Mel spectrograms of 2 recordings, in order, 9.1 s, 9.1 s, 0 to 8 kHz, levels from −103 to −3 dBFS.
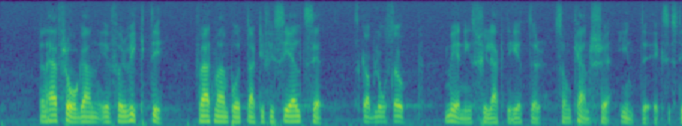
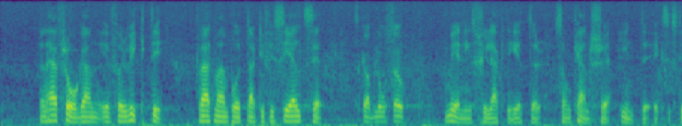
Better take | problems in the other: first | background sound (Bathtub (filling or washing)); 20 dB below the speech

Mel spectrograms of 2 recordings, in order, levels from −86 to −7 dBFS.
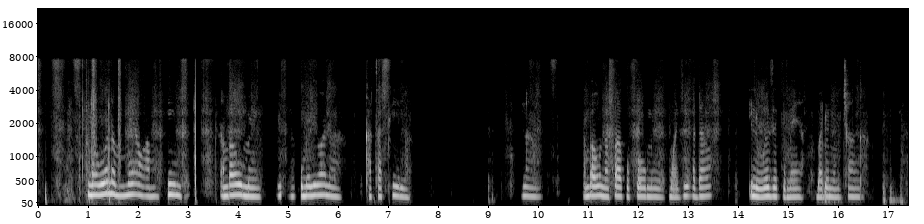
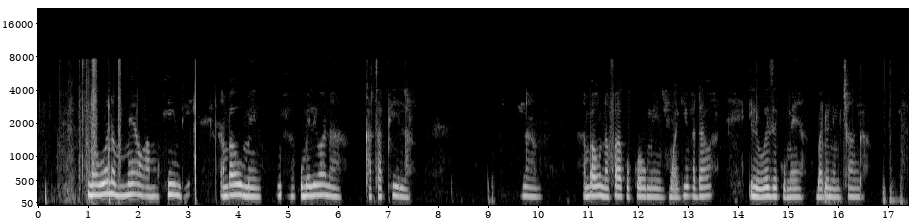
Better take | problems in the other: second | noise reduction (neural mask model RNNoise)

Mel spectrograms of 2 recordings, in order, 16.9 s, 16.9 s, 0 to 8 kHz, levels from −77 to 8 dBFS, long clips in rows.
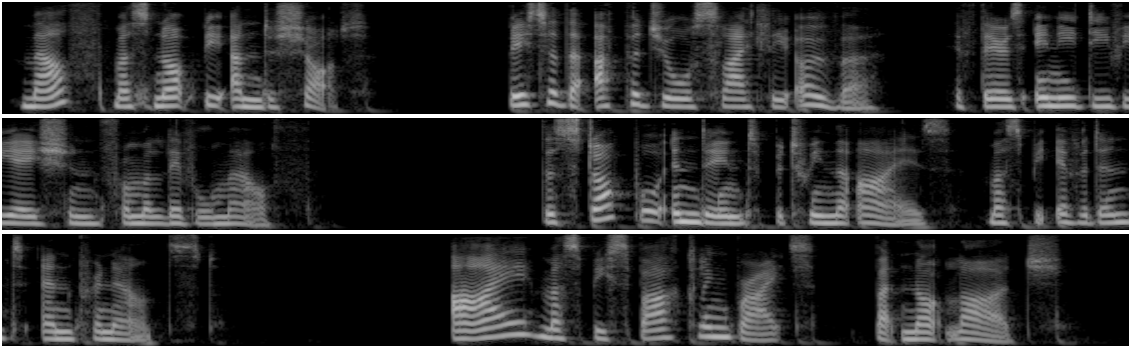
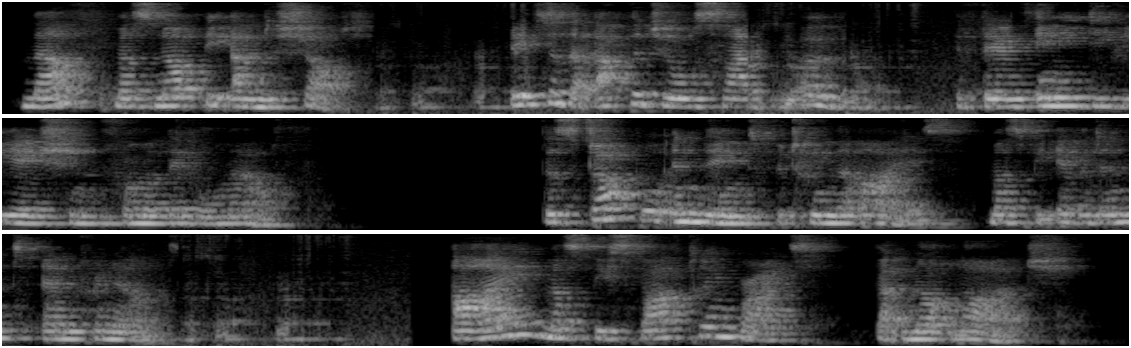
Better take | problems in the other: first | noise reduction (neural separator model SepFormer DNS4)

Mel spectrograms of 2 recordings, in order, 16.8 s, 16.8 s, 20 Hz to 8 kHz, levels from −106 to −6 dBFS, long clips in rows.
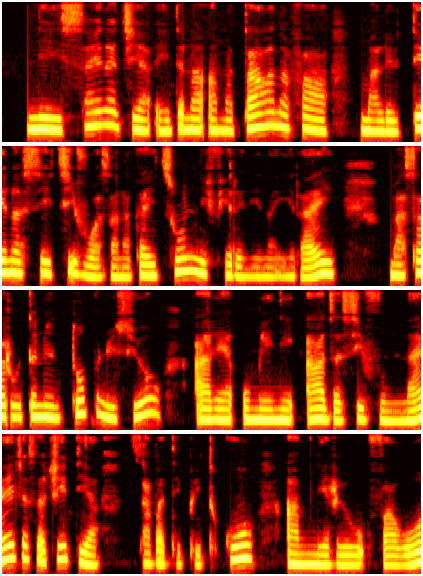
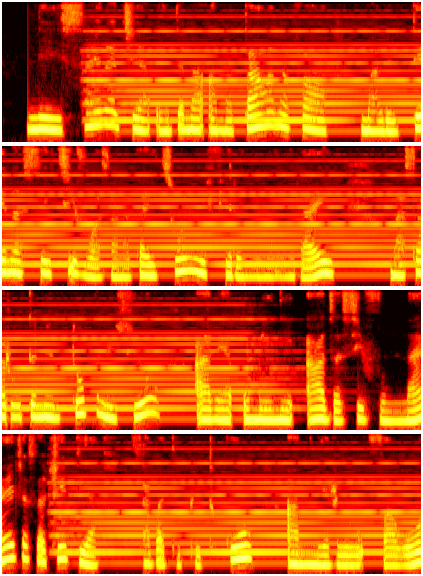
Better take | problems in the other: first | background sound (Organ); 11 dB below the speech

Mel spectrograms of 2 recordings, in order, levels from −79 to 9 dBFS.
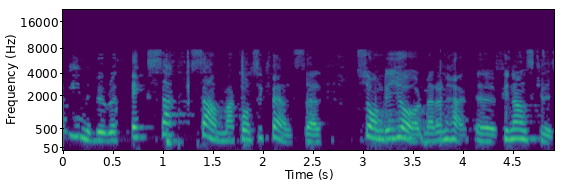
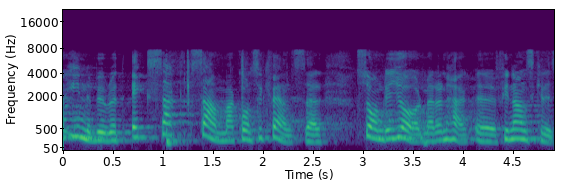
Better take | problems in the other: second | noise reduction (classical method spectral subtraction)

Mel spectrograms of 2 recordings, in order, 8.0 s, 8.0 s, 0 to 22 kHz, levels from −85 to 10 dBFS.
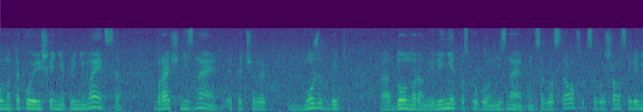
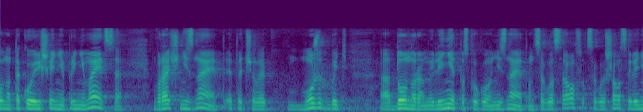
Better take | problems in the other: second | background sound (Stream); 13 dB below the speech

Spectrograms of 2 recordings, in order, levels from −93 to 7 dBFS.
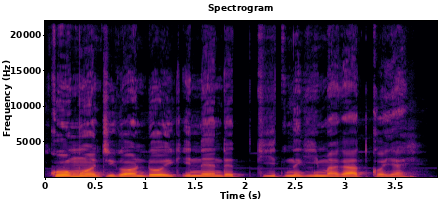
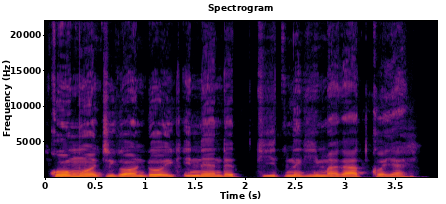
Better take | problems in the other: first | noise reduction (neural mask model Resemble Enhance denoiser)

